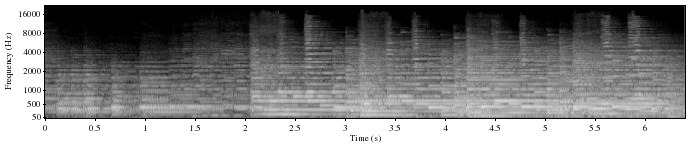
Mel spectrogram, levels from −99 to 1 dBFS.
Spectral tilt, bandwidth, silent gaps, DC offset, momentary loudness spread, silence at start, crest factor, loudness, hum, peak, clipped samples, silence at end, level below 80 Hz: -7 dB/octave; 12.5 kHz; none; under 0.1%; 11 LU; 0 s; 16 dB; -22 LUFS; none; -6 dBFS; under 0.1%; 0 s; -48 dBFS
